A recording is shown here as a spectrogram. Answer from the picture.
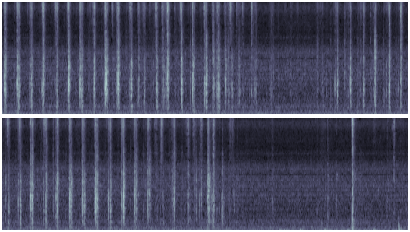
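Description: A tarot deck being shuffled by hand: a rapid run of card clicks and slaps, dense for the first few seconds, then sparser and stopping about three-quarters of the way through, with one more click near the end.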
